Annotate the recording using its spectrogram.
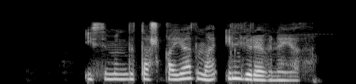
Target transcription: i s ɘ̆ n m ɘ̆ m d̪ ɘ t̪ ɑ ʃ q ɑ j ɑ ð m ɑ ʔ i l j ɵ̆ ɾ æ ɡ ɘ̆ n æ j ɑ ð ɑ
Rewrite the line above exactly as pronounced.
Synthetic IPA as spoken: i s ɘ̆ m ɘ̆ ŋ d̪ ɘ t̪ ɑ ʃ q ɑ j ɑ ð m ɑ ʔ i l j ɵ̆ ɾ æ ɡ ɘ̆ n æ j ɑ ð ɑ

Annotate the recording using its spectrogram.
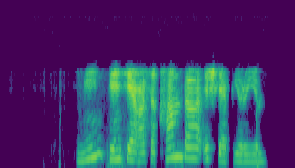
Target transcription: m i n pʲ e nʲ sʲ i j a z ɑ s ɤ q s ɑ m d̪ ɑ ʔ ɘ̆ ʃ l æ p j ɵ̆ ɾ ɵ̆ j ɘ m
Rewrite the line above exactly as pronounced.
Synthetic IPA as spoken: m i n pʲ e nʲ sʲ i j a ʁ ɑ s ɤ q h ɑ m d̪ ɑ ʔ ɘ̆ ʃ l æ p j ɵ̆ ɾ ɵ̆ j ɘ m

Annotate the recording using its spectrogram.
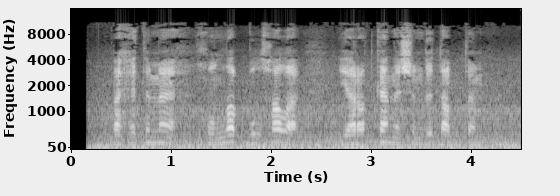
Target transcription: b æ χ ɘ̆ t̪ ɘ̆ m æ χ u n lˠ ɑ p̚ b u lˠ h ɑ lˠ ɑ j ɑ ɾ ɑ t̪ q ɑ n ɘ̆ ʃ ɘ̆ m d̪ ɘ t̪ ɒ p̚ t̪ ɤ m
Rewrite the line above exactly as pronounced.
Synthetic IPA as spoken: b æ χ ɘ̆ t̪ ɘ̆ m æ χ u n lˠ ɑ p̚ b u lˠ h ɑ lˠ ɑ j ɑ ɾ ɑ t̪ q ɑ n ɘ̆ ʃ ɘ̆ m d̪ ɘ t̪ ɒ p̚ t̪ ɤ m

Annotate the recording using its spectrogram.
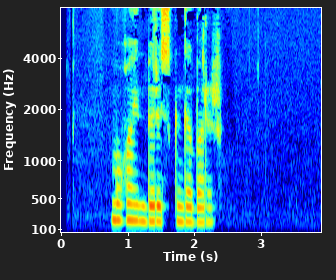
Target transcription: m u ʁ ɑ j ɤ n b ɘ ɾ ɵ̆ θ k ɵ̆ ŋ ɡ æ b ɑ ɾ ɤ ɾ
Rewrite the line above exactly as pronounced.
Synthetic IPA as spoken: m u ʁ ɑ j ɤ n b ɘ ɾ ɵ̆ s k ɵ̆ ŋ ɡ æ b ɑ ɾ ɤ ɾ

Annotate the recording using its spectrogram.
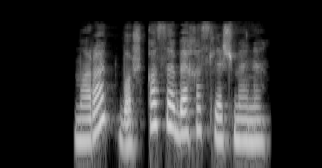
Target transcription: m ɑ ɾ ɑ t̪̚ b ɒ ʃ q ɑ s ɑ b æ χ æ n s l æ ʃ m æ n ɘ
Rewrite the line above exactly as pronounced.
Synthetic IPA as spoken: m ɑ ɾ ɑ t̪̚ b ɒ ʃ q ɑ s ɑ b æ χ æ s l æ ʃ m æ n ɘ

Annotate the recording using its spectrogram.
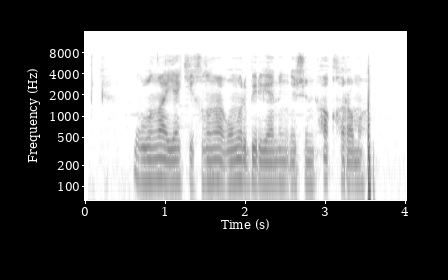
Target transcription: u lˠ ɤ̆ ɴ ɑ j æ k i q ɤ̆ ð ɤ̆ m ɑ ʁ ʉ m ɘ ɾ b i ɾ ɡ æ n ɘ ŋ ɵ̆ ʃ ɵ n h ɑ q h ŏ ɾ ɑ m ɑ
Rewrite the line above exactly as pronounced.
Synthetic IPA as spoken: u lˠ ɤ̆ ɴ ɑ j æ k i q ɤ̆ ð ɤ̆ ɴ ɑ ʁ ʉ m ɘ ɾ b i ɾ ɡ æ n ɘ ŋ ɵ̆ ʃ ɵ n h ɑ q h ŏ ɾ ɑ m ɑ

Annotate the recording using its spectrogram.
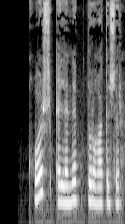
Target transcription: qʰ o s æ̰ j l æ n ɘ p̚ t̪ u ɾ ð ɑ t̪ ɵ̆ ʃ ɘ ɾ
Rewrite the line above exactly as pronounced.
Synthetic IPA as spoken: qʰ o ʃ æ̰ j l æ n ɘ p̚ t̪ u ɾ ʁ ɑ t̪ ɵ̆ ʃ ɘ ɾ

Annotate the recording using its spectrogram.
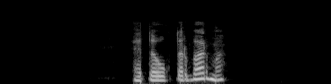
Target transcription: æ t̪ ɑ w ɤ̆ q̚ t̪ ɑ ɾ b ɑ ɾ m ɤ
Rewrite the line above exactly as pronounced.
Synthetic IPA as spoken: æ t̪ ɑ w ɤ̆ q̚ t̪ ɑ ɾ b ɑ ɾ m ɤ

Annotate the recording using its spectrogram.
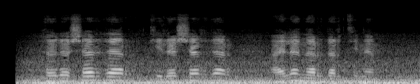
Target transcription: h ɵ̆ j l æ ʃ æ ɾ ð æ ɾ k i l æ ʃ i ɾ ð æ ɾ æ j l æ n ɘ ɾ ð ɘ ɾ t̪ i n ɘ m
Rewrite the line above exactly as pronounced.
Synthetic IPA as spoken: h ɵ̆ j l æ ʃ æ ɾ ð æ ɾ k i l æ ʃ æ ɾ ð æ ɾ æ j l æ n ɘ ɾ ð ɘ ɾ t̪ i n ɘ m

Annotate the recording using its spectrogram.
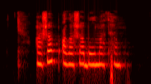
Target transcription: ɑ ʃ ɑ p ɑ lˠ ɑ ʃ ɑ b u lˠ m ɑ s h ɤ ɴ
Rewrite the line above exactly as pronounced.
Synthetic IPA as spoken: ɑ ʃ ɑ p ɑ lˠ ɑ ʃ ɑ b u lˠ m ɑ θ h ɤ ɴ

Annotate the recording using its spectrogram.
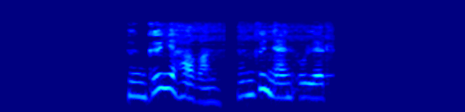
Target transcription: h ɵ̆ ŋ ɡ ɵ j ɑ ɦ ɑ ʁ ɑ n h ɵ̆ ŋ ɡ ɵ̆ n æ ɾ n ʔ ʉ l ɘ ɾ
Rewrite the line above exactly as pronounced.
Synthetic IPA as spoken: h ɵ̆ ŋ ɡ ɵ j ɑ ɦ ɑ ʁ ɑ n h ɵ̆ ŋ ɡ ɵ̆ n æ n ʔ ʉ l ɘ ɾ

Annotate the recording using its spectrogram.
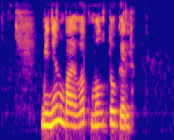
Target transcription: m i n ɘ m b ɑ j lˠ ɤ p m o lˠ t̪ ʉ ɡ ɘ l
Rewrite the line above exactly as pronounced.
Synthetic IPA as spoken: m i n ɘ ŋ b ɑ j lˠ ɤ q m o lˠ t̪ ʉ ɡ ɘ l

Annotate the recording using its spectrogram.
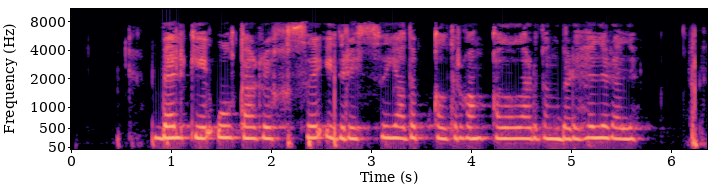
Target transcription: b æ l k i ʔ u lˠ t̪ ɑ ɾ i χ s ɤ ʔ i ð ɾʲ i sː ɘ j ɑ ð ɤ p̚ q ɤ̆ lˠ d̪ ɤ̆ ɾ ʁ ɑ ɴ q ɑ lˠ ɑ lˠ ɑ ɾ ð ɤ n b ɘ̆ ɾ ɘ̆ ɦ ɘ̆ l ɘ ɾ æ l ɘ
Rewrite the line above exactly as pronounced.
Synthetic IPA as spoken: b æ l k i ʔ u lˠ t̪ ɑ ɾ i χ s ɤ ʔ i ð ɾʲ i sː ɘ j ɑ ð ɤ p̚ q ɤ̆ lˠ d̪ ɤ̆ ɾ ʁ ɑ ɴ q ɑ lˠ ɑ lˠ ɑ ɾ ð ɤ ɴ b ɘ̆ ɾ ɘ̆ ɦ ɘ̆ l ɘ ɾ æ l ɘ

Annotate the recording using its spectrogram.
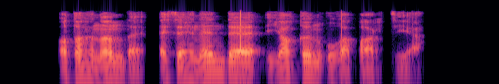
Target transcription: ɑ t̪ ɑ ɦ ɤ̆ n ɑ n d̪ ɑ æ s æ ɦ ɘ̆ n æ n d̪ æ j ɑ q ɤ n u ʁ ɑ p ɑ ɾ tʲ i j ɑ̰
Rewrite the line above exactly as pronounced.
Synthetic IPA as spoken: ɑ t̪ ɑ ɦ ɤ̆ n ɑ n d̪ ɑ æ s æ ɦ ɘ̆ n æ n d̪ æ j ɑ q ɤ n u ʁ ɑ p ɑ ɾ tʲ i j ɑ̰

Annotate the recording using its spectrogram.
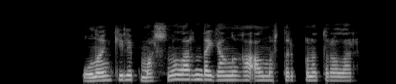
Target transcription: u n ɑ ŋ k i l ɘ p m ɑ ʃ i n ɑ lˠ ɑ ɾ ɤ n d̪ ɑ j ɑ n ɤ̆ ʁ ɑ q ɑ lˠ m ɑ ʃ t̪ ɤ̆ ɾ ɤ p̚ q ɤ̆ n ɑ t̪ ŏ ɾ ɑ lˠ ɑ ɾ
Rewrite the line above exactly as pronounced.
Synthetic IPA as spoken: u n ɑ ŋ k i l ɘ p m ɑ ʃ i n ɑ lˠ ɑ ɾ ɤ n d̪ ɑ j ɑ ɴ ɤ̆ ʁ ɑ ʔ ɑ lˠ m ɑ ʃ t̪ ɤ̆ ɾ ɤ p̚ q ɤ̆ n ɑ t̪ ŏ ɾ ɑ lˠ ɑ ɾ

